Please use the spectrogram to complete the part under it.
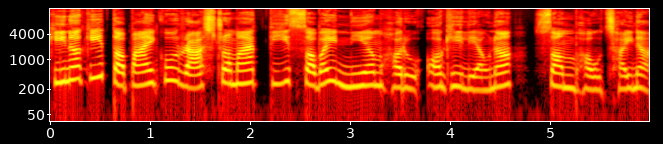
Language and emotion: Nepali, neutral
